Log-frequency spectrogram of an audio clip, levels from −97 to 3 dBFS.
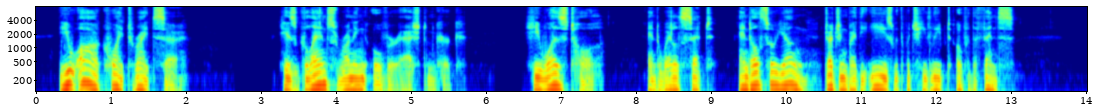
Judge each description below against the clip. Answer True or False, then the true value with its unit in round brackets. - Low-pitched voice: True (110 Hz)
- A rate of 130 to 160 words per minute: True (135 wpm)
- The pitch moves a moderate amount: True (4.2 semitones)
